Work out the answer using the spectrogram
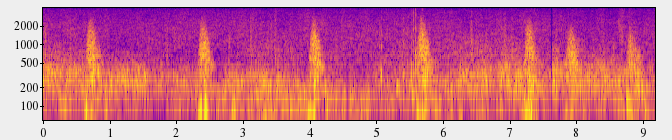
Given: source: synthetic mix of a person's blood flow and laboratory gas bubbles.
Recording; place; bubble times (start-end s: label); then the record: Doppler ultrasound of blood flow; subclavian vein
5.03-5.80 s: bubbles
From the record:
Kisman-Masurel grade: 221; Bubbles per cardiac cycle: several, 3 to 8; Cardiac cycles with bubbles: 10 to 50%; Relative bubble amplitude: barely perceptible (0.100 to 0.250); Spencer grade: 2 (many but less than half of the cardiac periods contain bubble signals, singularly or in groups); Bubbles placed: anywhere in the cardiac cycle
